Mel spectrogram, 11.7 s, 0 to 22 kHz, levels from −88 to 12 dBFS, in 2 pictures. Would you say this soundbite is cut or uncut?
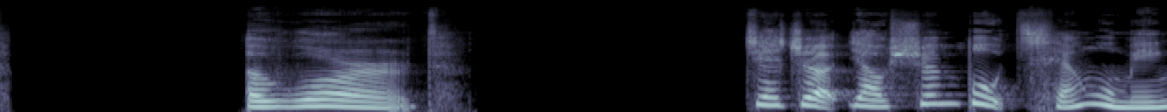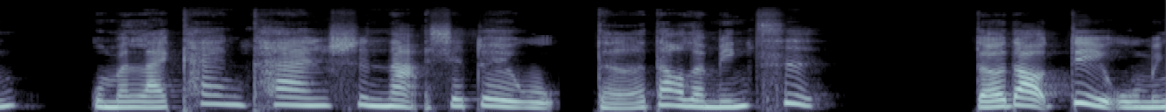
uncut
